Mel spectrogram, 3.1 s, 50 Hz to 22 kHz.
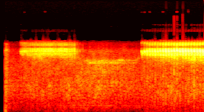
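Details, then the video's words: Pet canary singing at home in Jeddah on Friday, 26 September 2008: a sustained high buzzy trill, a dip to a lower steady tone, then a louder rapid pulsed roll, as its owner coaxes it to sing. "My Canary Showing OFF"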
